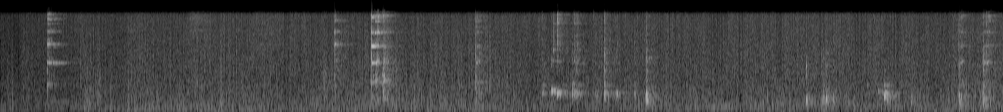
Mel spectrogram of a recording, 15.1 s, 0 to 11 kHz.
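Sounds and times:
ceramic bowl clinking against glass: 0.7 - 1.1, 5.0 - 5.9, 14.4 - 15.0
glass bowl and lid knocking: 0.7 - 1.1, 5.0 - 5.9, 14.4 - 15.0.

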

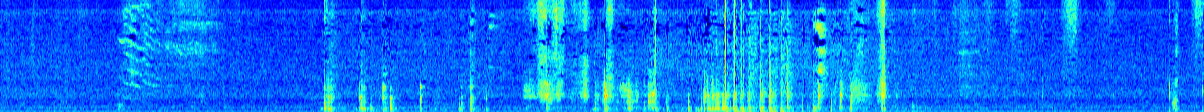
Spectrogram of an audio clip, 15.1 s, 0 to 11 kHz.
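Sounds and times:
low electrical hum: 0.0 - 15.0
clicks knocks and rustling: 7.4 - 11.2.

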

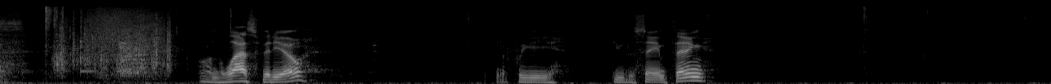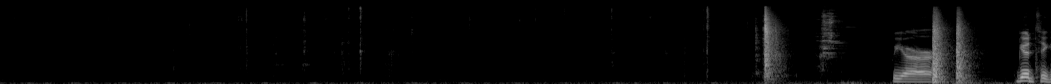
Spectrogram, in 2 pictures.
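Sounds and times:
feeler gauge scraping metal: 18.6 - 19.2.

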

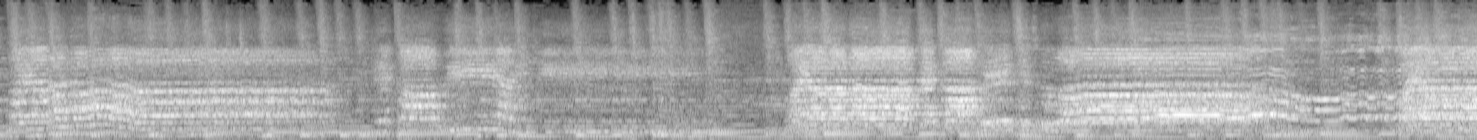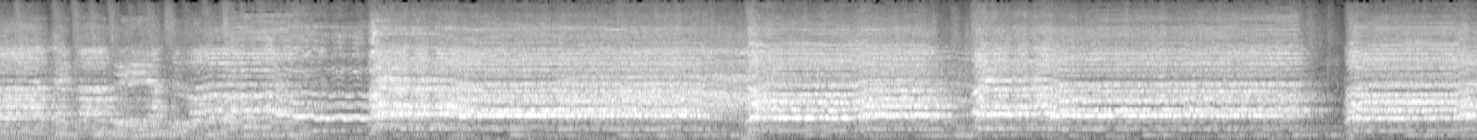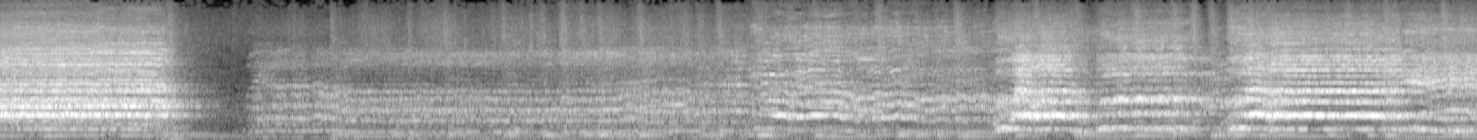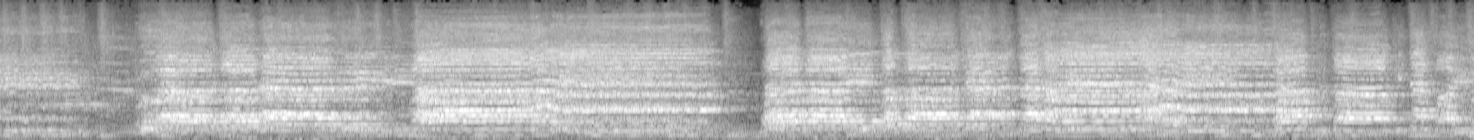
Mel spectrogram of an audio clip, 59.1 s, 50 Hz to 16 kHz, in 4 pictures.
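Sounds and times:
group singing in full voice: 0.0 - 59.0.

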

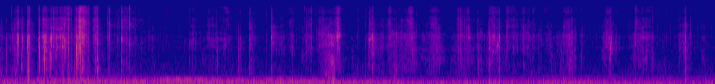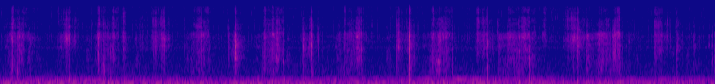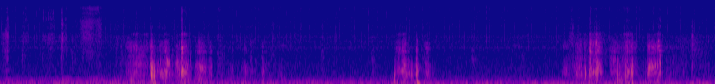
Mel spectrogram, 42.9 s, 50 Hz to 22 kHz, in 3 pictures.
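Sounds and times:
cards crinkling on bubble wrap: 0.0 - 34.1
low steady hum: 0.0 - 42.9.

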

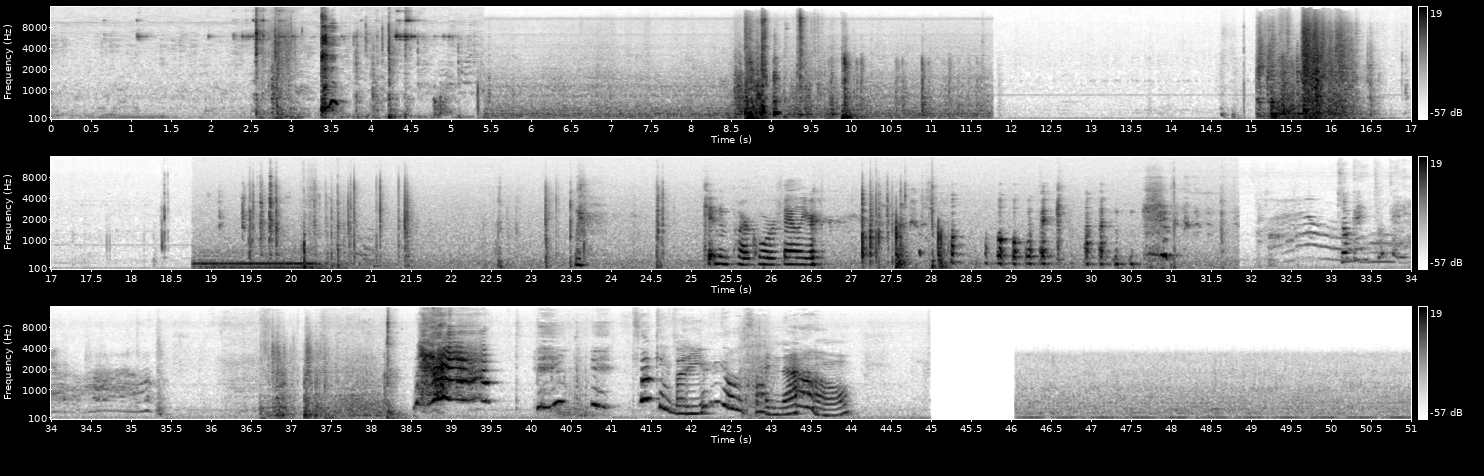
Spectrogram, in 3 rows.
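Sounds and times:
wooden door banging and rattling: 8.6 - 11.6, 15.0 - 16.7
low steady hum: 18.7 - 31.9
shuffling: 18.8 - 28.8
cat meowing: 32.1 - 35.3.

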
